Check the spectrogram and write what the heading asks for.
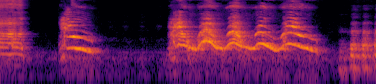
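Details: Talking African grey parrot giving speech-like vocal phrases: one short utterance, a pause, then a run of four or five arched, harmonic, voice-like syllables, ending with a brief fragment; quiet indoor background.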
